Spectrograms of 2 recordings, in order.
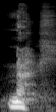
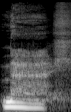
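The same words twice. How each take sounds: First: The word is said quickly. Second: The word is said more slowly. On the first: "I've heard it said really quickly like that" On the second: "sometimes I hear it said a little bit slower"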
